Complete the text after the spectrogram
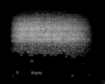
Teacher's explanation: sh is a continuing sound and the air continues to flow through your mouth your tongue is behind your top teeth but there's enough room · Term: fricative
